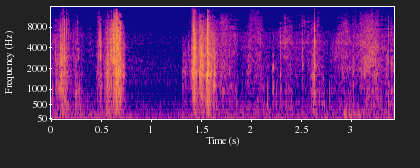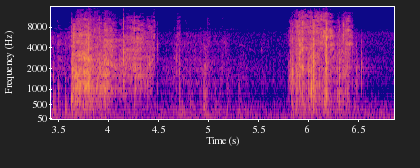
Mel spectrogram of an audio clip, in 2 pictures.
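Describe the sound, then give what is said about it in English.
A bare foot pulling a vinyl record out of its paper jacket, heard as several faint, scratchy bursts of paper rustle and sliding friction separated by near-silent pauses, with no voices. “It reaches into a paper vinyl jacket. Using the big and long toes, the foot pulls out a record.”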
